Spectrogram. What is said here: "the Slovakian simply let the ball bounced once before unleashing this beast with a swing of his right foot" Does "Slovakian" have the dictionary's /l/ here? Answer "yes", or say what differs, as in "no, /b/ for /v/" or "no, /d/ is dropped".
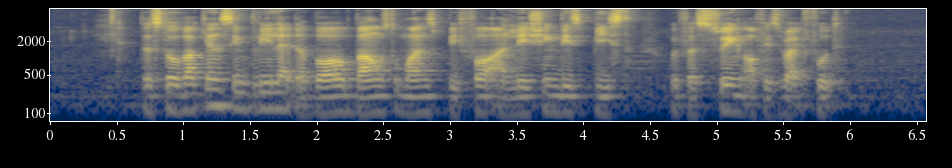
yes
